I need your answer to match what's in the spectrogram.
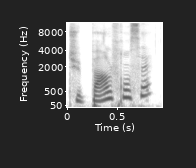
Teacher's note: Tu parles français. Mais on change la musique de la phrase. La voix monte à la fin. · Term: l'intonation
